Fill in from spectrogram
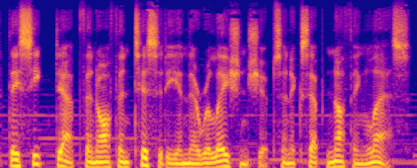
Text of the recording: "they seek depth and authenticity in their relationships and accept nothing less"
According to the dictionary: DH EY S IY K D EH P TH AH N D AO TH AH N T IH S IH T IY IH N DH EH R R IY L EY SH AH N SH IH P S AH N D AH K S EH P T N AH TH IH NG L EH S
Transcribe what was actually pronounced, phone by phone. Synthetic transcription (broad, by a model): DH EY S IY K D EH P TH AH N AO TH AH N T IH S IH T IY IH N DH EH R R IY L EY SH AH N SH IH P S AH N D AH K S EH P T N AH TH IH NG L EH S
